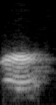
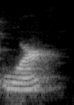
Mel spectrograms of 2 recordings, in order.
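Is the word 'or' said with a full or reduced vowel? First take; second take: reduced; full. First: The vowel is reduced to a quick schwa. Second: The vowel is full and unreduced. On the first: "That can be reduced to er" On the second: "but in this case I didn't. I said or"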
